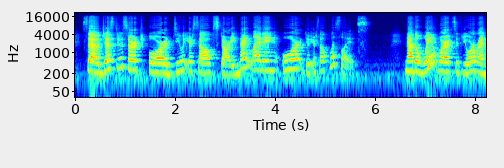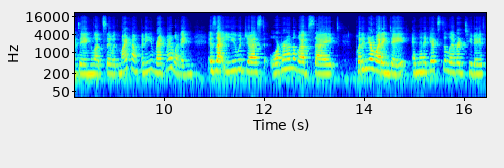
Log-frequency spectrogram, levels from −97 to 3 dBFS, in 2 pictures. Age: 30-49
